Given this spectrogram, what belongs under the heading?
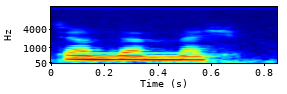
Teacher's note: Cəmlənmək sözündə vurğu, demək, cəmlənmək sondadır və K samiti İ səsinə çevrilir.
